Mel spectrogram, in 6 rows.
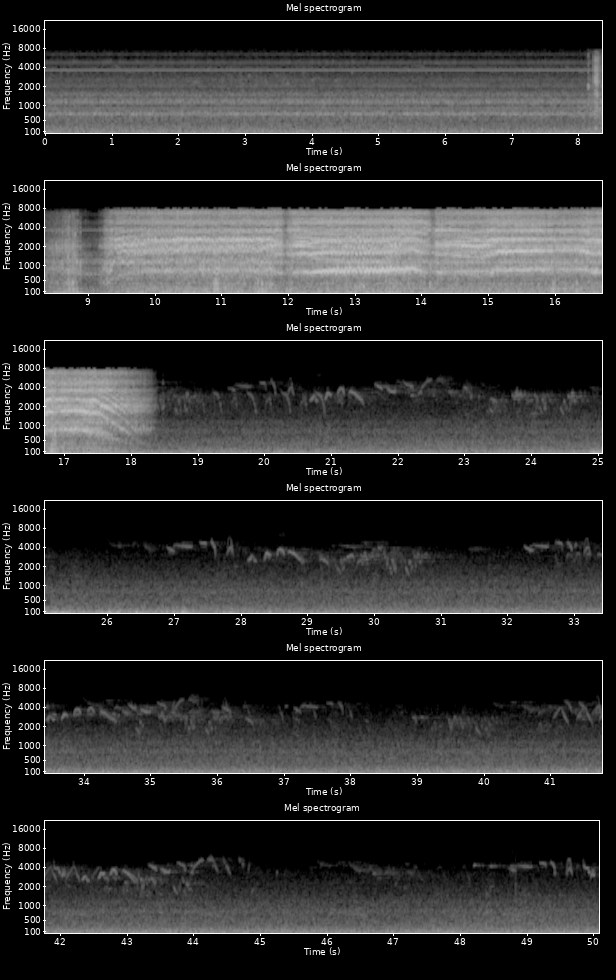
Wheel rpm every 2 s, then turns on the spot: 0, 0, 0, 0, 50, 190, 200, 210, 190, 10, 0, 0, 0, 0, 0, 0, 0, 0, 0, 0, 0, 0, 0, 0, 0.
none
